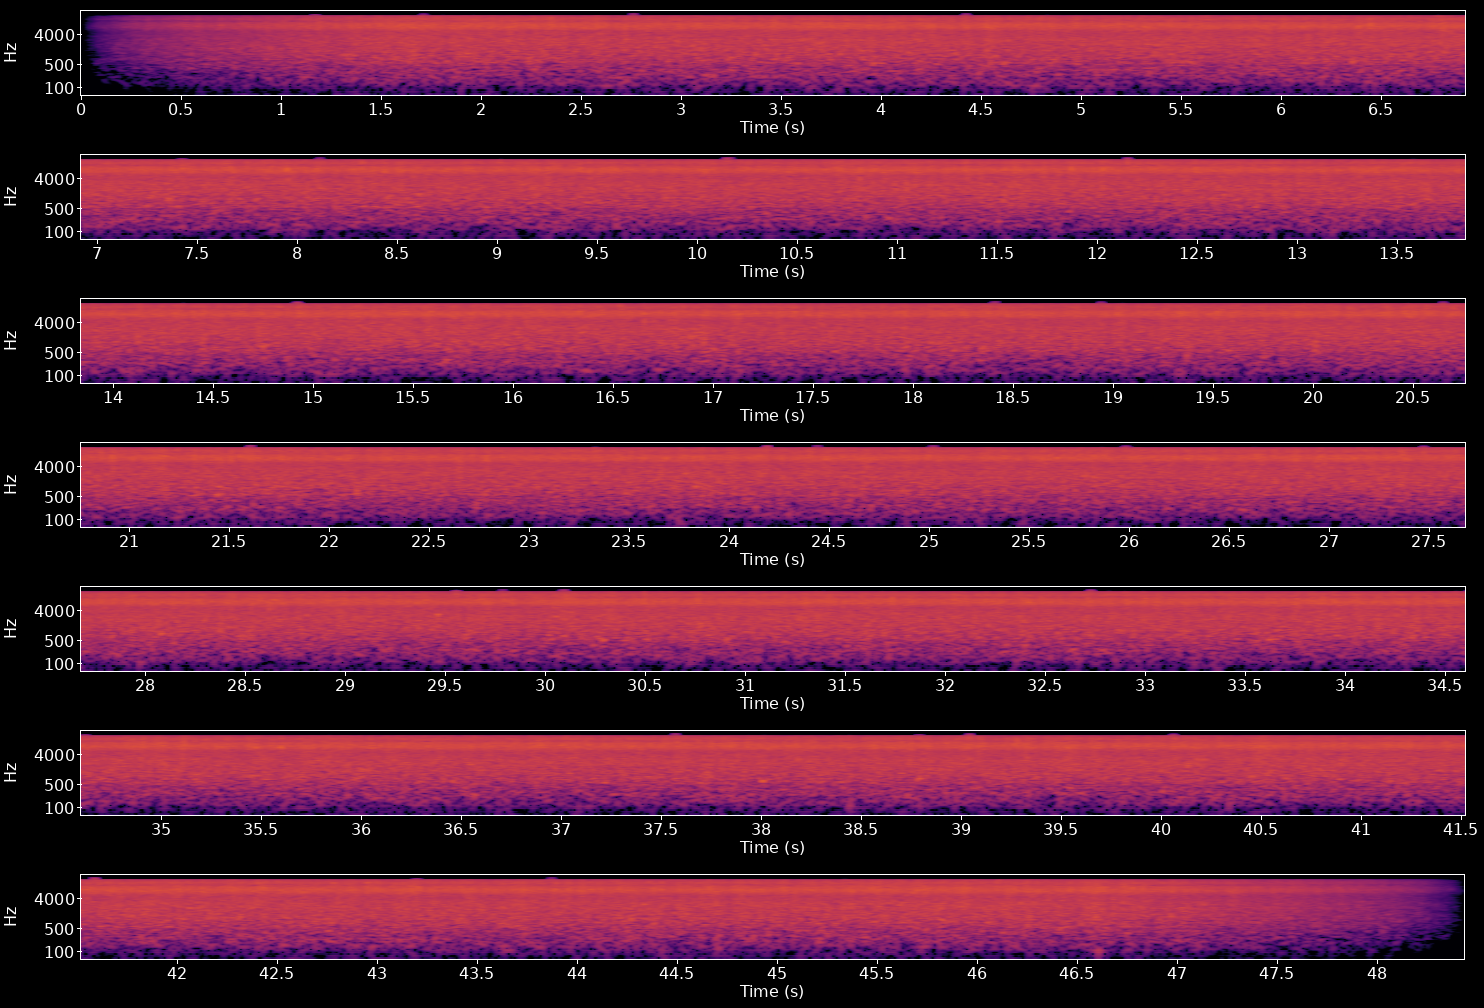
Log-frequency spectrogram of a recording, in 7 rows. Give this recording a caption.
Water Flowing Through Close Rapids 1
Close field recording of water flowing through some rapids in a creek.
Recorded at Springbrook National Park, Queensland using the Zoom H6 Mid-side module.
gurgle, flow, brook, creek, stream, water, field-recording, flowing, river, trickle, liquid, close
